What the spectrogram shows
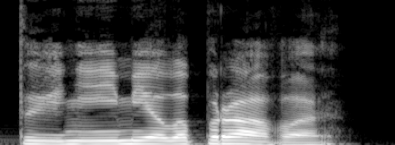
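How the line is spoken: Booming male voice, muffled. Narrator (Russian): прогремел мужчина Фейри за закрытой дверью

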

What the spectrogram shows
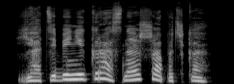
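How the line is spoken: Angry hiss. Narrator (Russian): зло прошипела она

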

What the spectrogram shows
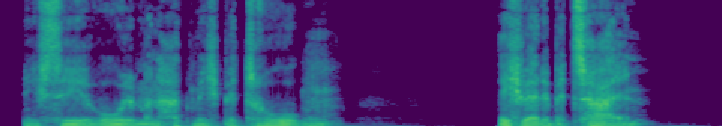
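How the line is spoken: Pained murmur. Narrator (German): Mit schmerzlicher Miene murmelte

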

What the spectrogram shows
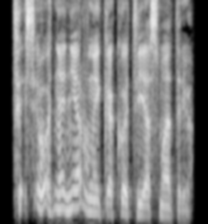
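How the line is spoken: Laughing speech. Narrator (Russian): его друг засмеялся и сказал

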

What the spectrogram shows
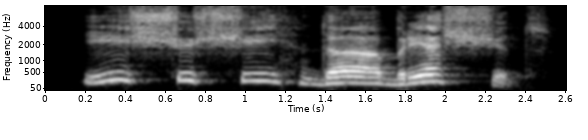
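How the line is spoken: Spoken slowly. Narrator (Russian): произнесла медленно Анжелика

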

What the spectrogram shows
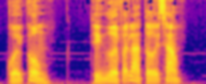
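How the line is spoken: Cold, annoyed. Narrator (Vietnamese): Lãnh Thu Linh đang khó chịu, lạnh lùng nói

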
